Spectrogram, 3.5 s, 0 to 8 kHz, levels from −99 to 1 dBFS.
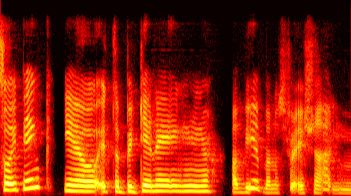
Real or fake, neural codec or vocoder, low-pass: fake; autoencoder, 22.05 kHz, a latent of 192 numbers a frame, VITS, trained on one speaker; 7.2 kHz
